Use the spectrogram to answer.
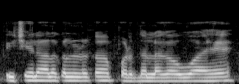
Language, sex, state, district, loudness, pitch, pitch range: Hindi, male, Uttar Pradesh, Shamli, -12 LUFS, 175 Hz, 160-180 Hz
